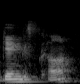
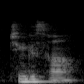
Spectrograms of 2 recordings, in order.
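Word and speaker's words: Чингис хаан: past I wonder why the West like Westerners they call him Genghis Khan while in Mongolian every Asian country we call them Chingiz ha so I want to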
